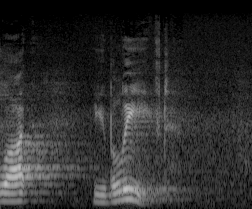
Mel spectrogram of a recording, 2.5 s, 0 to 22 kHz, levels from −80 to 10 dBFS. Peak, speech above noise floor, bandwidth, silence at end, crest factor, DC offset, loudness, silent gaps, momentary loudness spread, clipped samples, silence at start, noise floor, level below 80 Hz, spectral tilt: -4 dBFS; 26 dB; 17 kHz; 0.05 s; 20 dB; under 0.1%; -22 LUFS; none; 22 LU; under 0.1%; 0 s; -47 dBFS; -72 dBFS; -4.5 dB/octave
